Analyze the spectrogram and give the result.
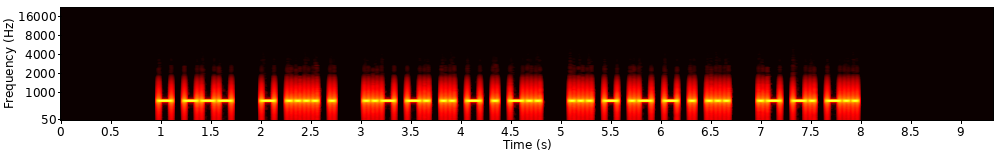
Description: Morse code, heard as a keyed tone, about 28 wpm, 700 Hz. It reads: TO THE UNITED STATES AND
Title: Sets of 5 Words Encore 28wpm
